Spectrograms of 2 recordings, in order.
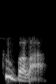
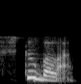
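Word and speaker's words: σκύβαλα: And if you pronounce that, it says skubala. This is an S kind of sound. Sku, this is a B-B-B-L, skubala.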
